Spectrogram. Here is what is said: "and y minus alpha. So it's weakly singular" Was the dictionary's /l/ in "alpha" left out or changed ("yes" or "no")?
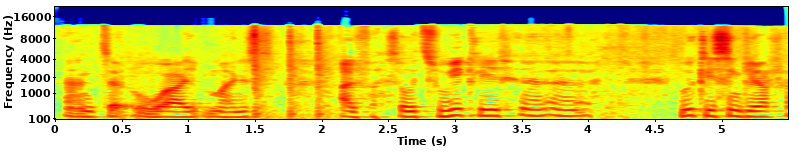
no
